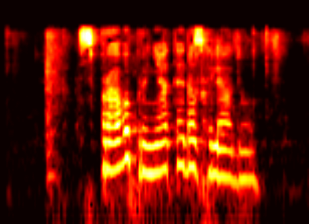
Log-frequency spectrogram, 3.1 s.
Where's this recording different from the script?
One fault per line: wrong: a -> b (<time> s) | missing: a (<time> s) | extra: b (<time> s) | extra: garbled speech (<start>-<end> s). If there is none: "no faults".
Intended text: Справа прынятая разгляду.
no faults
